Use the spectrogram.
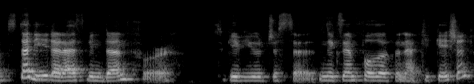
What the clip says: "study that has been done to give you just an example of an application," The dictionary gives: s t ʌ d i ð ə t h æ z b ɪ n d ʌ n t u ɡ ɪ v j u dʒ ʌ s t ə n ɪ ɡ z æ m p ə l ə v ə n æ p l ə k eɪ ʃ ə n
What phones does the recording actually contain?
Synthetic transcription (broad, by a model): s t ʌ d i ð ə t h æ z b ɪ n d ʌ n t u ɡ ɪ v j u dʒ ʌ s t ə n ɪ ɡ z æ m p ə l ə v ə n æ p l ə k eɪ ʃ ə n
